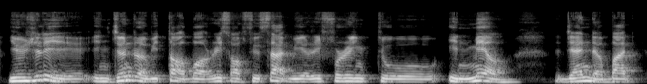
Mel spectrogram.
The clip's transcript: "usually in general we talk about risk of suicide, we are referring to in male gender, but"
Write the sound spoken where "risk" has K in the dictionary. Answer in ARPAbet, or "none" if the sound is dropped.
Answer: none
